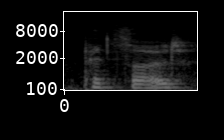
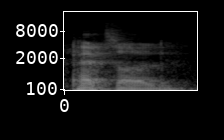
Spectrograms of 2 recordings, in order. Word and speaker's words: Petzold: It's my name, Petzold. How do you write that? Spell that out for me, please. ANNIKAPETZOLD. Go again. Petzold.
